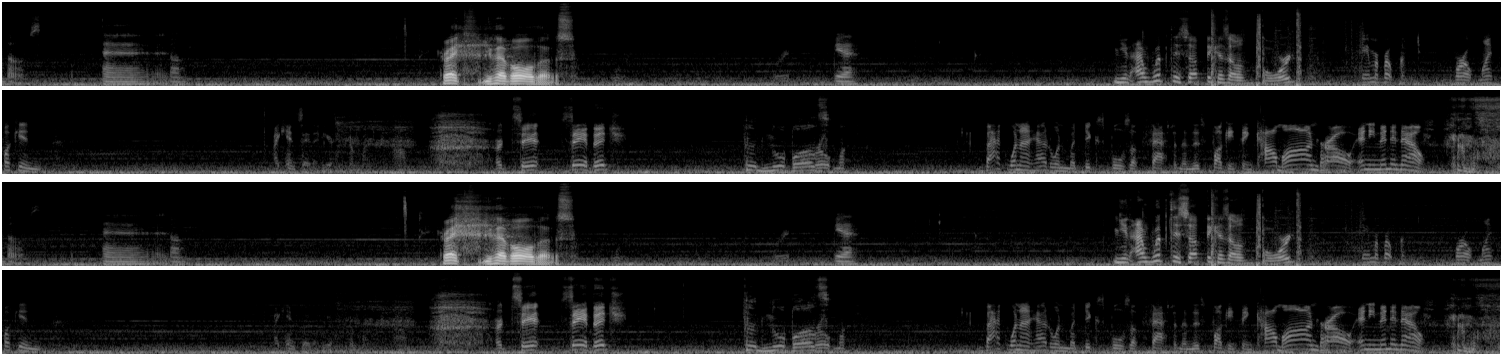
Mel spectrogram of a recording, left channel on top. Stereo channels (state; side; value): normal; both; correlation 0.90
